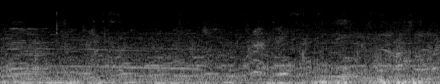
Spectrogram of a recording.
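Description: Background music with held notes playing over outdoor speakers, under the chatter of a crowd and a low rumble.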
